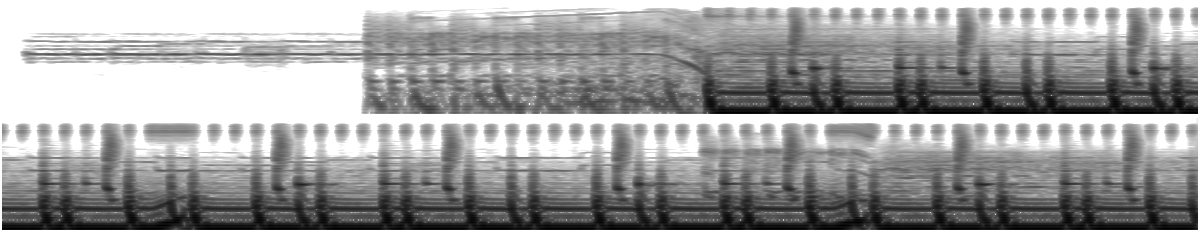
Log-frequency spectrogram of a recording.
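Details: A short electronic intro rises into loud, driving drum and bass music with a fast, regular beat; no animal sound is heard.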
